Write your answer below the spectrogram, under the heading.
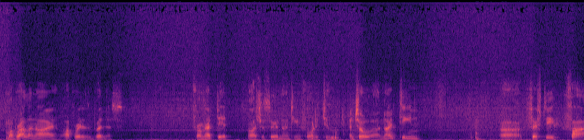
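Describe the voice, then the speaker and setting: Against noticeable background noise, a man with a Charleston accent speaks at a fairly low pitch. His intonation is lively, broken by long, frequent pauses. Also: fairly slow pace. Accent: Charleston Southern US. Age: 70s. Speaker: pharmacist and drugstore owner. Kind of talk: casual chat with customers.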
